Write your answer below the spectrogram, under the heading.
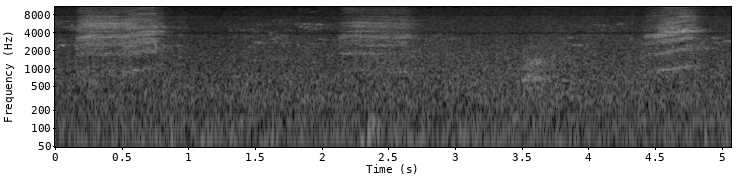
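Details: Rainbow lorikeets calling on the Gold Coast, filmed on a Canon SX50; three loud, grating screeches of about half a second each, spaced roughly two seconds apart, with softer squeaks between them.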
